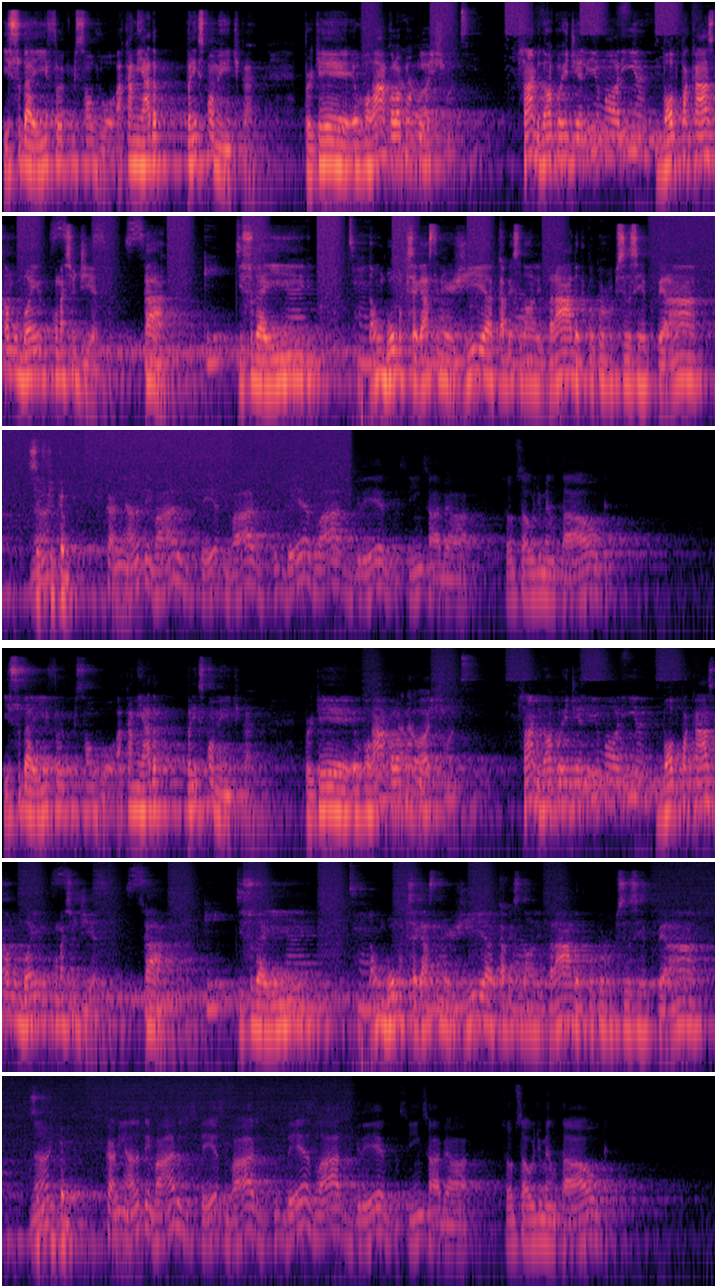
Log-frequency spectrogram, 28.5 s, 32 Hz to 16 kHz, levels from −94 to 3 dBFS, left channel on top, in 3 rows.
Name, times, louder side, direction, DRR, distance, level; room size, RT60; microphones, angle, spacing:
voice 1, 0.0-2.2 2.5-3.4 4.0-5.9 6.9-10.8 11.4-11.7 12.7-13.8 14.2-18.8 19.4-19.9 20.5-20.6, left 4 dB, 50° left, 13 dB, 0.5 m, -34 dB
sound 1, 4.8-7.3 7.7-17.8 18.1-23.7, left 3 dB, 85° left, 1.3 m, -51 dB
voice 2, 4.9-6.1 11.4-11.6 19.4-19.7 20.4-25.2 25.7-27.1, right 1 dB, 15° right, 9 dB, 0.6 m, -43 dB
sound 2, 7.2-15.3, left 2 dB, 30° left, 1.5 m, -48 dB
22.5 x 14.5 x 3.0 m, 2.3 s
head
